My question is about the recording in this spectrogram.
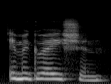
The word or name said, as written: immigration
